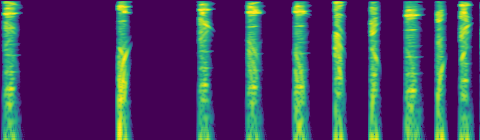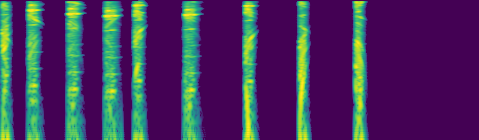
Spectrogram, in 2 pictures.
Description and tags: STRANGE SOUND
ableton, strange-sounds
